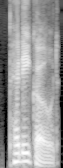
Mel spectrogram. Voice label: "petticoat", American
